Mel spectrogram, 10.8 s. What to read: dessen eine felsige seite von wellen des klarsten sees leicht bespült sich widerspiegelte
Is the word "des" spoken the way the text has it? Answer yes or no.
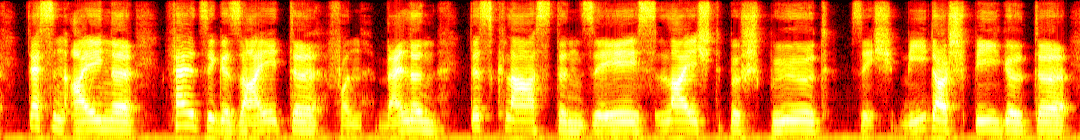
yes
